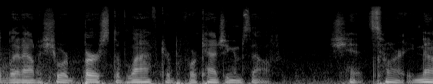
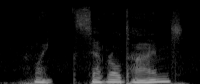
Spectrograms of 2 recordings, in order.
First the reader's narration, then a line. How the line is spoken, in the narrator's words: He sighed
